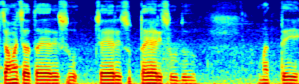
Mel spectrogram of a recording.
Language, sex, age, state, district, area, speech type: Kannada, male, 30-45, Karnataka, Dakshina Kannada, rural, spontaneous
